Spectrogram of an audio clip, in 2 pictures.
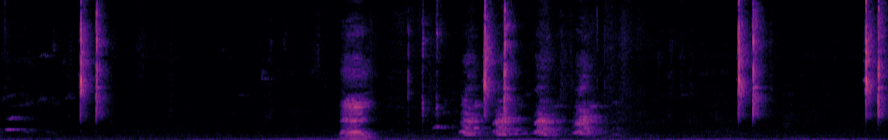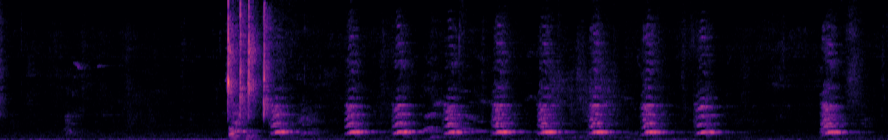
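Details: Pomeranian dog named Mee Yoo during obedience training at home: a steady run of short, clipped, tonal yaps repeated about every half second near the end, with a person speaking commands and laughing in between.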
